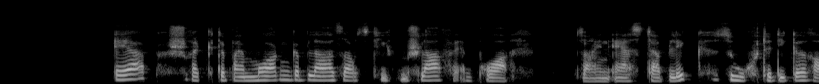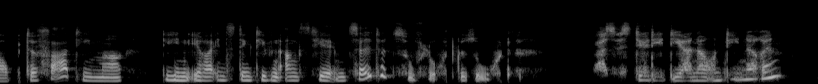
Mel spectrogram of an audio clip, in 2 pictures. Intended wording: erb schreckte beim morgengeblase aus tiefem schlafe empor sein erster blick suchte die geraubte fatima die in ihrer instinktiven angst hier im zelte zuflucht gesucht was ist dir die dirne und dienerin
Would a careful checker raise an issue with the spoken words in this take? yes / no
no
